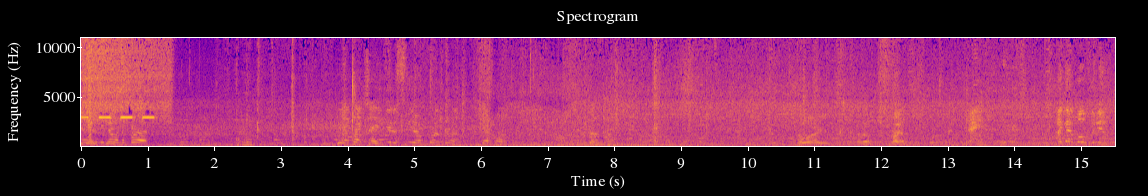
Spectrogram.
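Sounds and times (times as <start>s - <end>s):
brief electronic beep: 0.0s - 1.2s
city bus engine idling: 0.0s - 15.5s
speech: 0.7s - 1.6s, 2.4s - 2.8s, 3.8s - 6.8s, 7.6s - 8.2s, 10.8s - 15.5s.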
